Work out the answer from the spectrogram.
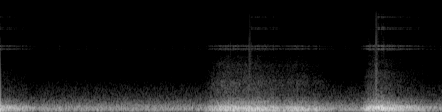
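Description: Low-pitched, coarse rumbling breath sounds swelling with two breaths over soft continuous noise; rhonchi, pointing to secretions in the larger airways.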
